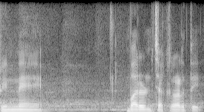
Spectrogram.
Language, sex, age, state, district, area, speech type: Malayalam, male, 18-30, Kerala, Idukki, rural, spontaneous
